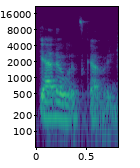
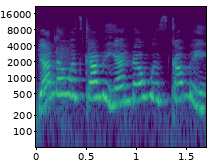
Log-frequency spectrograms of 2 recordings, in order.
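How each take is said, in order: First: Said in the usual way. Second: Very high excited chant; giddy singsong tease. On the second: Real, not acted. Recapper teasing viewers about what comes next, giddy and high.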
